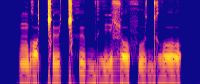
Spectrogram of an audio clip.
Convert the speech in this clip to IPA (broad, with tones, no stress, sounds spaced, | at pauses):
ŋ ɡ ɔ˦ ǀ ʉ˦ ǀʰ ʉ˦ bʱ i˨˦ ɮ o˧ f u˧ dʱ o˦˨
